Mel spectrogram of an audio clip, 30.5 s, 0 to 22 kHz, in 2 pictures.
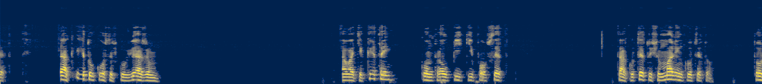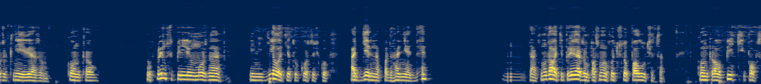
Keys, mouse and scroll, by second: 0.7 click, 8.9 ctrl+p, 15.5 shift+click, 29.2 ctrl+p.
